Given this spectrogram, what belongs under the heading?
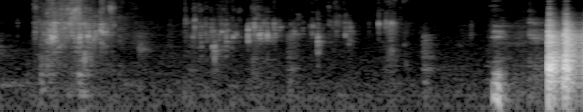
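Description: Water is poured into a baking pan holding marinated pork shoulder; faint scattered drips and taps are followed by a brief louder splash near the end.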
